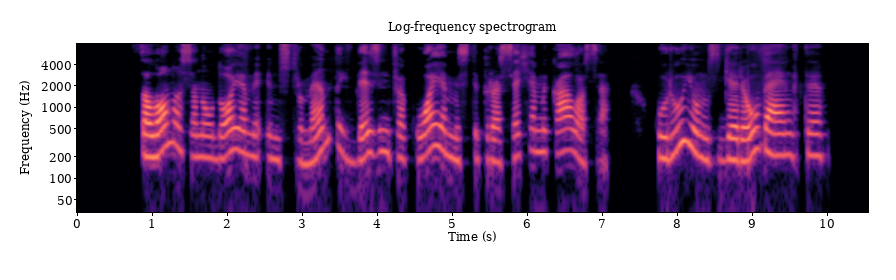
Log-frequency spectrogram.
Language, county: Lithuanian, Kaunas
